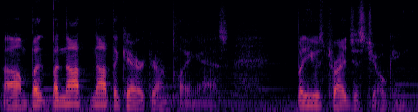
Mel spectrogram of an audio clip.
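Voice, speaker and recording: A let's play host with a lowish voice commentates on a game quickly and animatedly as he plays, over game music with plucked guitar. He reads bits aloud and tosses joking asides and exclamations over the story.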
